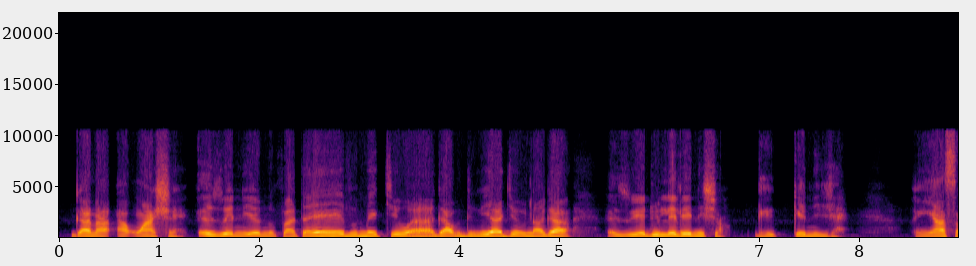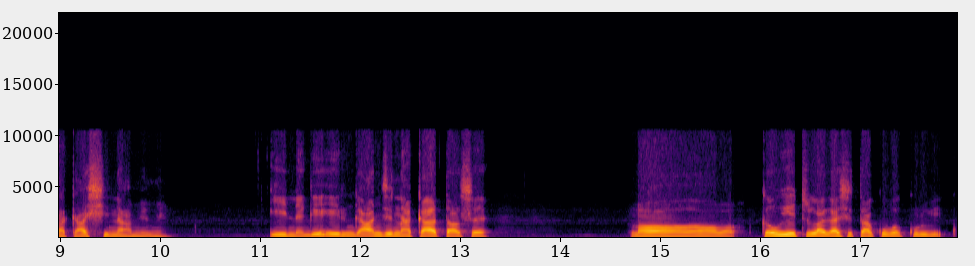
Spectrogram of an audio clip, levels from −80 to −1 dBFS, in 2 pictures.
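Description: Throughout the speech, 4-bit ADPCM compression encodes each sample as a coarse step from a predicted value, and the step size adapts too slowly. The result is an audible gritty hiss that rides on louder passages, roughened consonant onsets, and nothing above about 10.6 kHz.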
